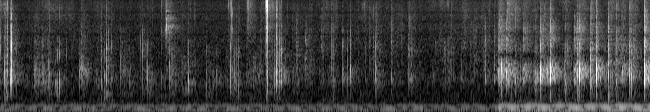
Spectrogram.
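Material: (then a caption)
Denim. Long white nails scratch fast over light grey cotton denim jeans worn on the body, near the back pocket and waistband. Quick, dry, bright scratching strokes ride over a steady low hum. Around the five-second mark the scratching becomes louder and busier.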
